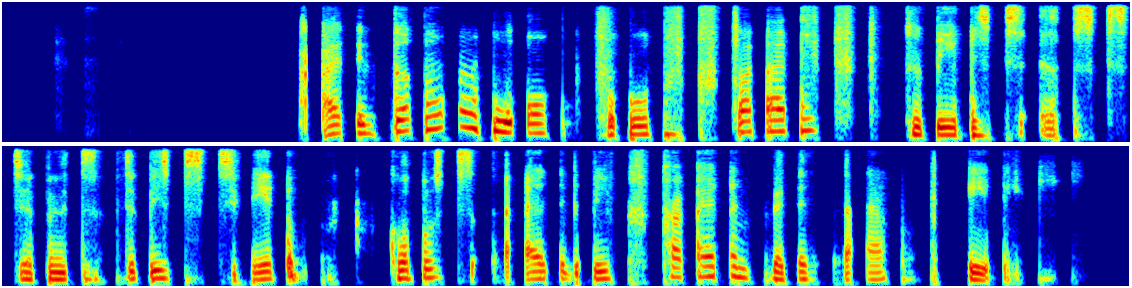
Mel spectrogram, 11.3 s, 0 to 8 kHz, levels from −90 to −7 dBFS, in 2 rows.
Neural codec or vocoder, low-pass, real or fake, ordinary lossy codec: codec, 16 kHz, 1.1 kbps, Voila-Tokenizer; 7.2 kHz; fake; none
